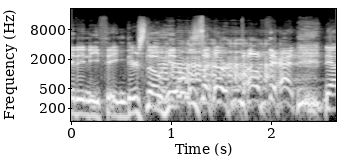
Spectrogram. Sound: laughter

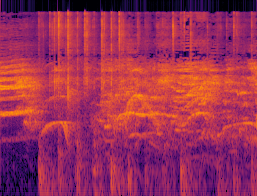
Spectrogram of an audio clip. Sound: crowd cheering

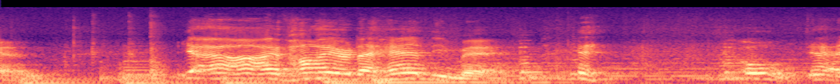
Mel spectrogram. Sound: chuckles

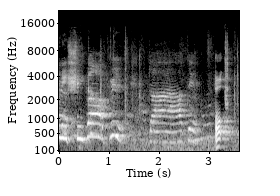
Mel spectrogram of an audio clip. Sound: baby babbling

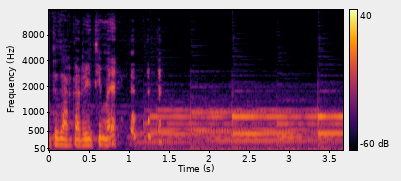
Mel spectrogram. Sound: chuckles

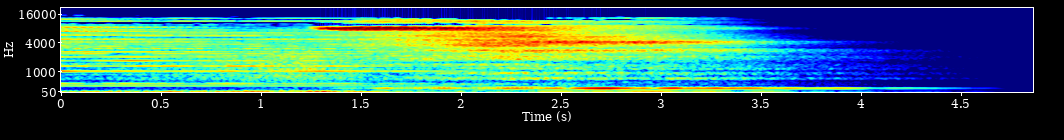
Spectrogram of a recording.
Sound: whoosh, music fades

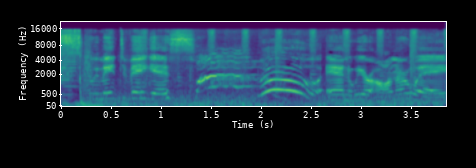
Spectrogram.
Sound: both yelling

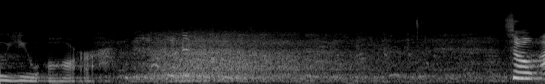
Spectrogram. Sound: laughter

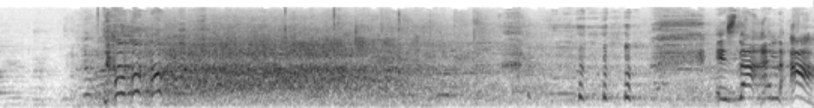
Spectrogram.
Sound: audience laughs; Sarah laughs

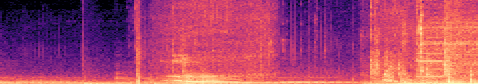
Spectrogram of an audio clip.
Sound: groaning; beeping, music playing

